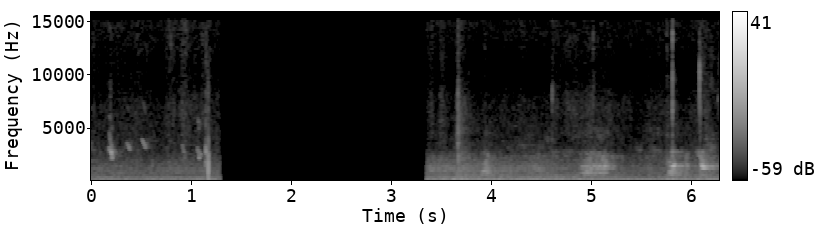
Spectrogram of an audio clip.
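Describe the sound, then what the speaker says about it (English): Turkeys make a ruckus some distance away, with faint clucking and squawking calls in two stretches separated by a couple of seconds of dead silence. "Can you hear those turkeys making a ruckus in the background?"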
